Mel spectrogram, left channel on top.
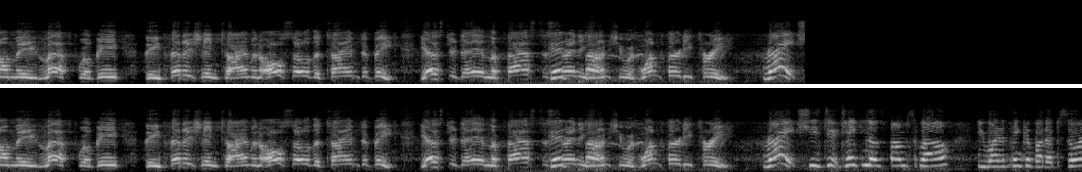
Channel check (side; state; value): left; drops out; at 8.1 s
